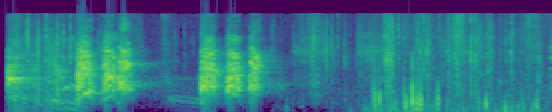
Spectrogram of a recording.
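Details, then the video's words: A foster dog rough-housing with three other dogs, giving bursts of loud, harsh play barks and growly yips in quick clusters, followed by scuffling and softer grumbling noises of wrestling. "Willy rough housing with our dogs"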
